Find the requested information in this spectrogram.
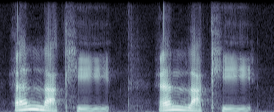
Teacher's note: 在单词末尾的短音 “e”要变成“一”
